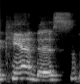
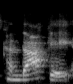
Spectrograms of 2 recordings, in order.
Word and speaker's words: Kandake: Okay, we say Candace, which is incorrect, but the actual pronunciation is Kandake, and that means queen.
